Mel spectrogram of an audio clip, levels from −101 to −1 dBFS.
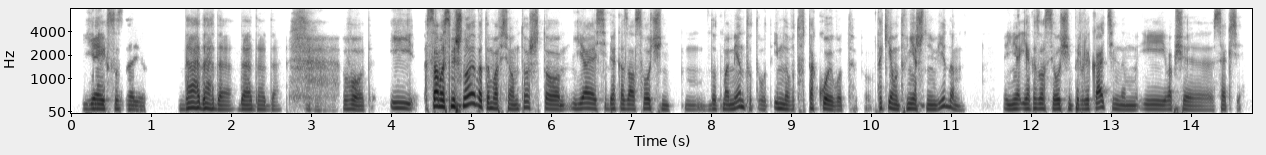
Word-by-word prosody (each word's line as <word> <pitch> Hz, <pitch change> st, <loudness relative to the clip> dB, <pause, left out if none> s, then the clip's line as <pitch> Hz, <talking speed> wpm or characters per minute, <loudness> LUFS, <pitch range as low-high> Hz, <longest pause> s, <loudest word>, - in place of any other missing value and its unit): Я 135 Hz, +1 st, +3 dB
их 125 Hz, -, +1 dB
создаю. 120 Hz, -3 st, -5 dB, 0.4 s
Да-да-да, 135 Hz, -4 st, +2 dB
да-да-да. 120 Hz, -3 st, -4 dB, 0.8 s
Вот, 120 Hz, -4 st, -1 dB, 0.2 s
и 155 Hz, -3 st, -1 dB
самое 205 Hz, -2 st, +9 dB
смешное 225 Hz, +7 st, +7 dB
в -, -, +3 dB
этом 155 Hz, -5 st, +3 dB
во 140 Hz, -, +3 dB
всём 130 Hz, -2 st, -3 dB
то, 170 Hz, -, -2 dB
что 130 Hz, -6 st, 0 dB
я 140 Hz, 0 st, +2 dB
себе 135 Hz, +1 st, -4 dB
казался 130 Hz, 0 st, -2 dB
очень, 125 Hz, -4 st, -2 dB, 0.2 s
м, 115 Hz, -2 st, -13 dB
в -, -, -17 dB
тот 130 Hz, +1 st, -6 dB
момент, 150 Hz, +9 st, 0 dB
вот -, -, -14 dB
вот 120 Hz, -2 st, -11 dB
именно 140 Hz, -4 st, +1 dB
вот 120 Hz, -, -13 dB
в -, -, -15 dB
такой 140 Hz, -3 st, +2 dB
вот, 110 Hz, -1 st, -9 dB
в 140 Hz, -1 st, -26 dB
таким 150 Hz, -1 st, 0 dB
вот 125 Hz, -, -4 dB
внешним 130 Hz, -3 st, -1 dB
видом, 160 Hz, -, -3 dB, 0.5 s
я 130 Hz, +1 st, 0 dB
я 140 Hz, 0 st, 0 dB
казался 140 Hz, -1 st, -1 dB
очень 130 Hz, -1 st, +1 dB
привлекательным 130 Hz, -3 st, -1 dB
и 125 Hz, -1 st, -4 dB
вообще, 125 Hz, 0 st, -4 dB, 0.3 s
э, -, -, -16 dB
секси. -, -, -7 dB
130 Hz, 180 wpm, -24 LUFS, 120-140 Hz, 0.8 s, самое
